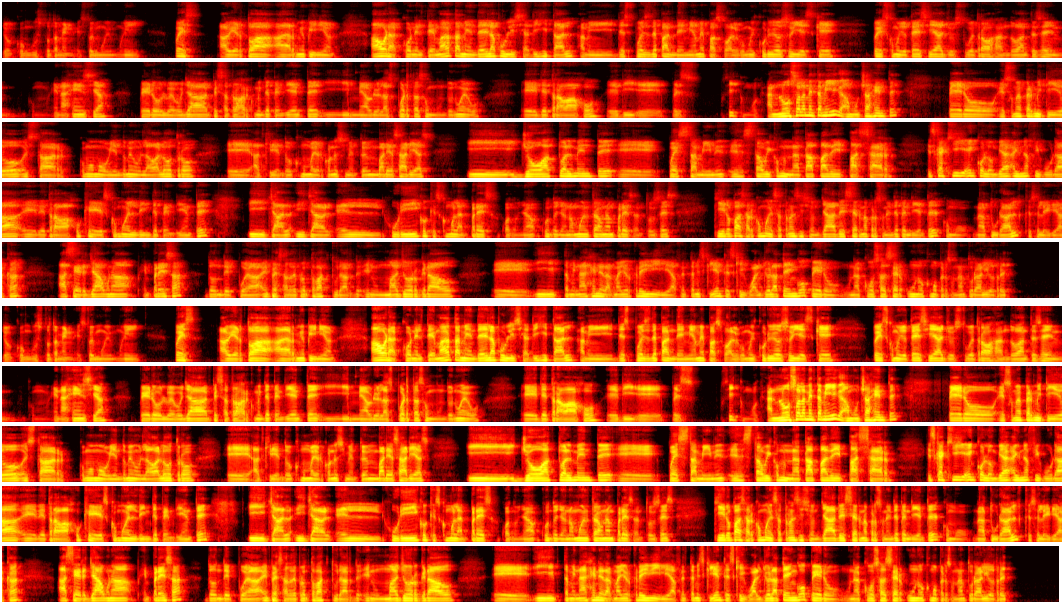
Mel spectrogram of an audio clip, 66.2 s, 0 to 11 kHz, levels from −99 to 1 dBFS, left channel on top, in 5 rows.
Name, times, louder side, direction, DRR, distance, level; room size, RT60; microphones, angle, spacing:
voice 1, 0.0-1.7 2.2-2.4 2.7-10.4 10.9-13.3 13.7-14.6 15.0-19.2 19.8-21.9 22.3-24.4 25.1-28.9 29.3-31.8 32.3-37.6 38.1-48.1 48.6-53.2 53.7-55.2 55.5-58.6 59.1-65.5, right 6 dB, 85° right, 0.7 m, -26 dB
11.0 x 6.8 x 2.6 m
head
